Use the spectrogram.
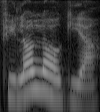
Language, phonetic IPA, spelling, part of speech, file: Polish, [ˌfʲilɔˈlɔɟja], filologia, noun, Pl-filologia.ogg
